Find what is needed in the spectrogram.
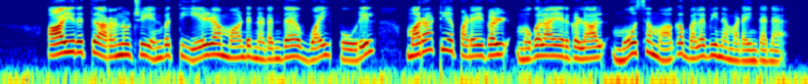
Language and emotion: Tamil, neutral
